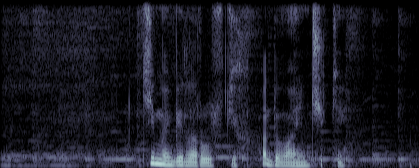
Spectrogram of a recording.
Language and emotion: Russian, neutral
